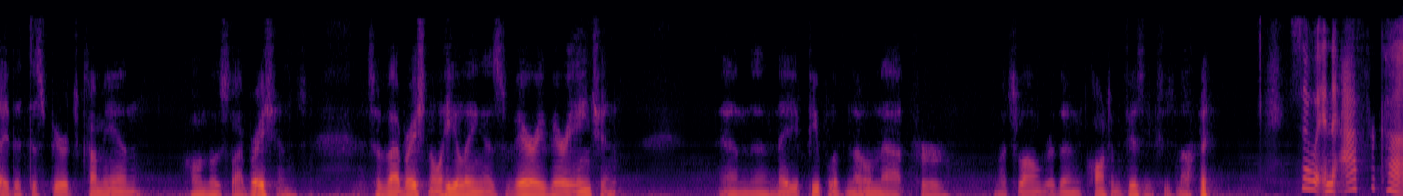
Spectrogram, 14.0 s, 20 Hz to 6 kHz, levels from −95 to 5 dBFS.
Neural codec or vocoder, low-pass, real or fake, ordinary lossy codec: codec, 24 kHz, 0.9 kbps, DualCodec; 5.4 kHz; fake; MP3, 48 kbps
